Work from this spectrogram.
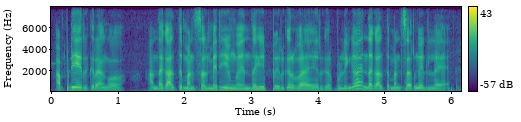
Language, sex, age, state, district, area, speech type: Tamil, female, 45-60, Tamil Nadu, Tiruvannamalai, urban, spontaneous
